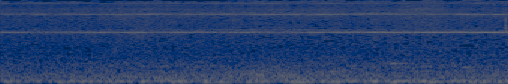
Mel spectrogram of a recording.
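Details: Crickets sing a steady, unbroken high-pitched trill at a peaceful guesthouse in Ubud, Bali, over faint low background noise.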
